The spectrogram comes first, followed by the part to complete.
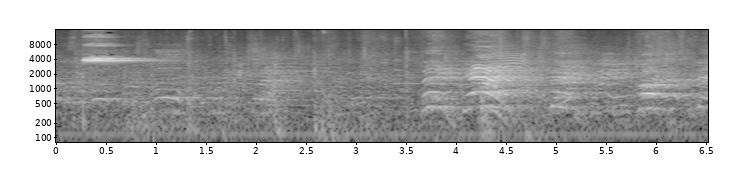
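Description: A referee's whistle sounds once, short and shrill, near the start. Spectators and coaches then shout over the hall's echo, loudest about four seconds in.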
